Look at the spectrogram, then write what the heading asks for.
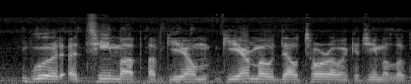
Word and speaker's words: Guillermo: say that name guillermo let me actually say it in spanish instead of like a gringo because then i can pronounce it guillermo um it wasn't he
